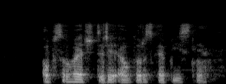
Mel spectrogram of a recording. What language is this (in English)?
Czech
